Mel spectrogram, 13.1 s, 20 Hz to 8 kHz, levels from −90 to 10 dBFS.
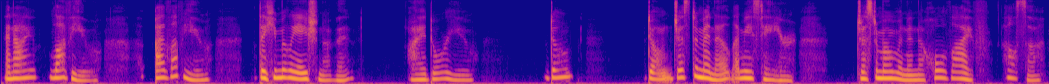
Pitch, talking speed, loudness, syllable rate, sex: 215 Hz, 115 wpm, -19 LUFS, 5.1 syllables/s, female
